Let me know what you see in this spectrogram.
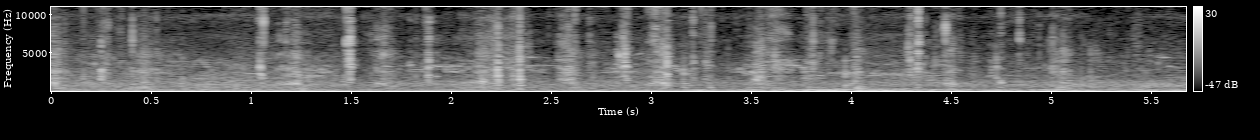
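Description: Close-miked chewing of raw offal: a steady run of wet mouth clicks and smacks at irregular intervals.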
